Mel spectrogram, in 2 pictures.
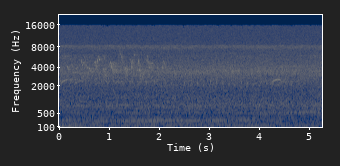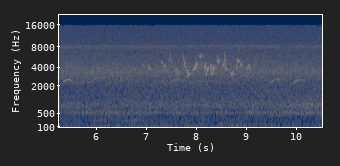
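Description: Wild birds chirping and singing in steady outdoor ambience, with a flurry of quick high chirps about seven seconds in.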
